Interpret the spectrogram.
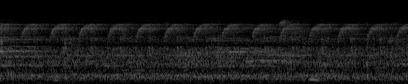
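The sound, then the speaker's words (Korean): Repeated rising bird calls, about a dozen in quick succession, ring out over a steady outdoor backdrop with a faint insect-like hiss, sounding like a brown-eared bulbul calling in a park. “삐끗삐끗 하는 애가 집밥구리예요.”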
